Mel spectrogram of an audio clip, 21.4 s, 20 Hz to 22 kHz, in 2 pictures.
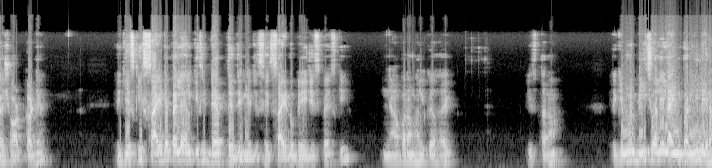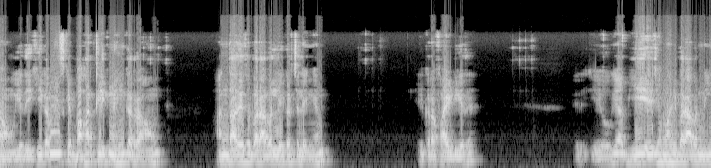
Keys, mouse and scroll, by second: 6.4 click, 12.3 click, 15.5 click, 19.2-19.5 scroll up 1, 20.9-21.3 drag.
